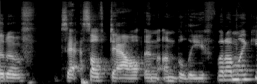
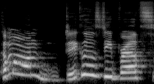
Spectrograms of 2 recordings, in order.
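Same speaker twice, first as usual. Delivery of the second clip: very high, sassy mom voice; 11 semitones higher than usual. Speaker describing an inner voice heard while alone with the trees, sassy lady voice. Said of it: "It's such a sassy lady".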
